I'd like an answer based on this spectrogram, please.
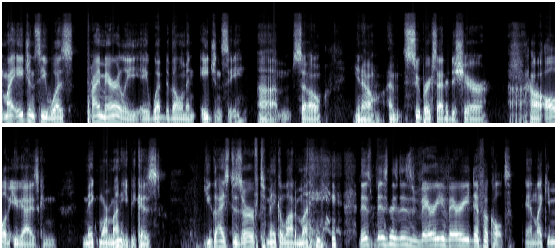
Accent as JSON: {"language": "English", "town": "Los Angeles", "region": "California", "country": "United States", "tie": "born or raised there", "also_born_or_lived": "San Diego", "said": "I'm originally from Los Angeles."}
